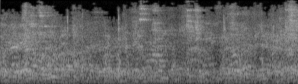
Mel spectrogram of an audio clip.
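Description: A group of guests chatting all at once: a steady hubbub of overlapping conversation in which no single voice stands out.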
